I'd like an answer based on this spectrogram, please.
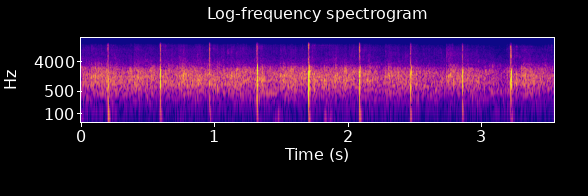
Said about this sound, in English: So I want all of you to give yourselves a round of applause for making it out tonight.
